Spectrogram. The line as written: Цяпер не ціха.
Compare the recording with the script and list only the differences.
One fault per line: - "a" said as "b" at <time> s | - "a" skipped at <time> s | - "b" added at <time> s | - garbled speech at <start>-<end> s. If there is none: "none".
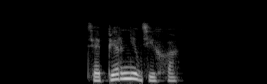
none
